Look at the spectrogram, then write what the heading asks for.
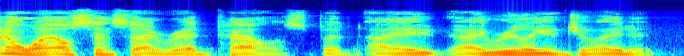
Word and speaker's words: Pallas: Neil Smith book, Pallas. Is that how you pronounce the asteroid's name? Yes, I believe so. Pallas.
